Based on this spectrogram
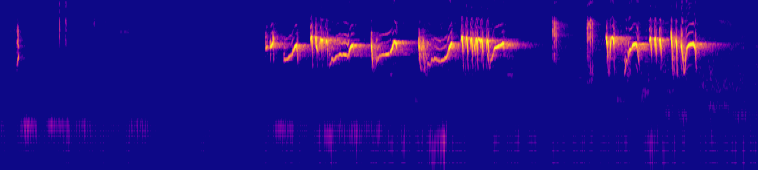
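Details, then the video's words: Ashy tailorbird (red-headed prenjak) in a tutoring recording gives a fast, lively run of high, sharp chirps and upslurred whistles in two bursts after a faint low murmur. "MASTERAN BURUNG PRENJAK KEPALA MERAH"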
